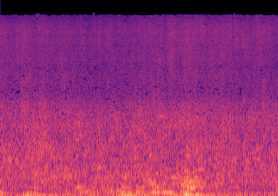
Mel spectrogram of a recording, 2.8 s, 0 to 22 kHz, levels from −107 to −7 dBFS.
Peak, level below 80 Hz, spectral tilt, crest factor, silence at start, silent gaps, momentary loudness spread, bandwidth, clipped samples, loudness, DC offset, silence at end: -16 dBFS; -38 dBFS; -5 dB/octave; 18 dB; 0 s; none; 6 LU; 16 kHz; under 0.1%; -36 LUFS; under 0.1%; 0 s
